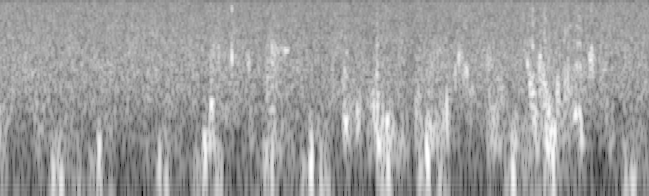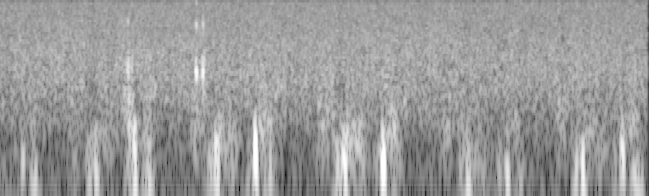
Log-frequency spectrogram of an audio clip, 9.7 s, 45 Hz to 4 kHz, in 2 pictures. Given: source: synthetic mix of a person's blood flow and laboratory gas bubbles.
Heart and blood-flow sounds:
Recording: Doppler ultrasound of blood flow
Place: precordium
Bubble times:
1.54-1.80 s: bubbles
1.86-1.92 s: bubbles
1.99-2.20 s: bubbles
2.58-2.73 s: bubbles
2.77-2.98 s: bubbles
3.12-3.59 s: bubbles
3.66-3.82 s: bubbles
3.95-4.49 s: bubbles
5.79-6.05 s: bubbles
6.33-6.46 s: bubbles
From the record:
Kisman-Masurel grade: 222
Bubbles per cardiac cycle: several, 3 to 8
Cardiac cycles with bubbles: 10 to 50%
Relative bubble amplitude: moderate (0.250 to 0.450)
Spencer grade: 2 (many but less than half of the cardiac periods contain bubble signals, singularly or in groups)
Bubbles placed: anywhere in the cardiac cycle

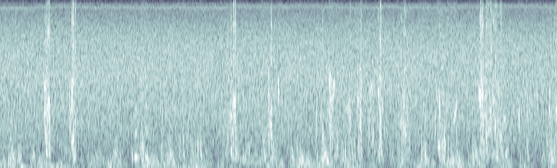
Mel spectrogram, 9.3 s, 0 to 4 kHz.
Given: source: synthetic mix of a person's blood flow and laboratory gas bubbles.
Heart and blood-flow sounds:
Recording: Doppler ultrasound of blood flow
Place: precordium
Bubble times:
0.21-0.38 s: bubbles
0.70-0.88 s: bubbles
1.13-1.30 s: bubbles
2.17-2.51 s: bubbles
2.96-3.41 s: bubbles
3.63-4.25 s: bubbles
4.33-4.71 s: bubbles
5.34-6.04 s: bubbles
6.12-6.50 s: bubbles
6.62-6.86 s: bubbles
6.99-7.16 s: bubbles
7.21-7.65 s: bubbles
7.96-8.54 s: bubbles
8.62-8.73 s: bubbles
8.76-8.88 s: bubbles
9.09-9.30 s: bubbles
From the record:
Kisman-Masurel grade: 243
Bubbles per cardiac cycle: several, 3 to 8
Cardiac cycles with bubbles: 100%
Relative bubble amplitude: loud (0.450 to 0.775)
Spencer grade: 3 (all of the cardiac periods contain showers or single bubble signals, but not dominating or overriding the cardiac motion signals)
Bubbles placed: anywhere in the cardiac cycle

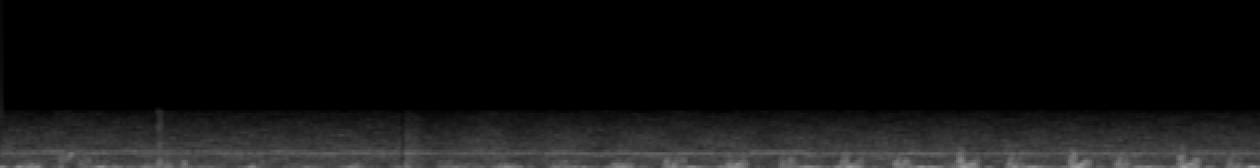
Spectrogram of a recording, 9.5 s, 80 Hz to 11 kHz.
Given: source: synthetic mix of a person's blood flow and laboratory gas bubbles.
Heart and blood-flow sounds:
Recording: Doppler ultrasound of blood flow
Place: precordium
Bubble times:
0.23-0.32 s: bubbles
0.39-0.58 s: bubbles
1.14-1.42 s: bubbles
4.60-4.68 s: bubbles
4.96-5.17 s: bubbles
From the record:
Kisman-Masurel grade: 121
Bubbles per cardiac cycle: 1 to 2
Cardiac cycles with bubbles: 10 to 50%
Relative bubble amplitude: barely perceptible (0.100 to 0.250)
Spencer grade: 2 (many but less than half of the cardiac periods contain bubble signals, singularly or in groups)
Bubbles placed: anywhere in the cardiac cycle

